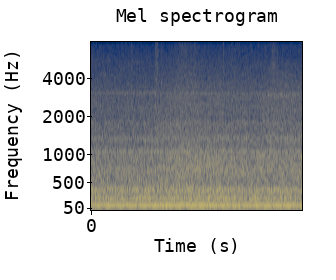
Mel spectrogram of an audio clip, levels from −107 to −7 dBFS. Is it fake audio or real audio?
real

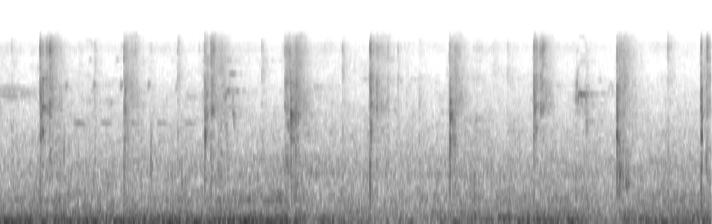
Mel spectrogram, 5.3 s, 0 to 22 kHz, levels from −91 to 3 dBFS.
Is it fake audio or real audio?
real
